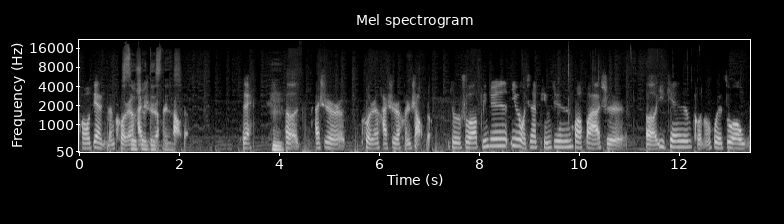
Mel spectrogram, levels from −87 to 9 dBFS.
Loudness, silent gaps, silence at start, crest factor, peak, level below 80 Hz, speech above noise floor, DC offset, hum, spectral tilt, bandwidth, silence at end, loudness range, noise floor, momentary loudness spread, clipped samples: -18 LUFS; none; 0.05 s; 16 dB; -2 dBFS; -46 dBFS; 31 dB; under 0.1%; none; -6.5 dB/octave; 17.5 kHz; 0 s; 3 LU; -49 dBFS; 8 LU; under 0.1%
